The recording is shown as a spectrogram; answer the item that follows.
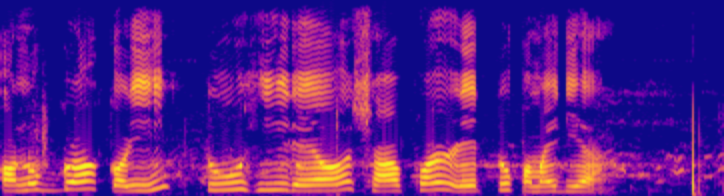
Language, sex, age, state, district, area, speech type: Assamese, female, 30-45, Assam, Dibrugarh, urban, read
